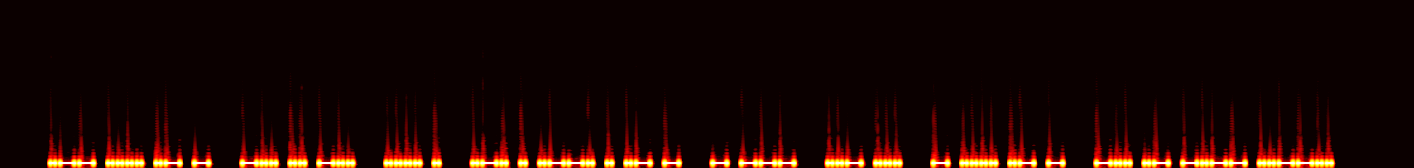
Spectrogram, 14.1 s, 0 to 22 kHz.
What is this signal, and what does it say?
Morse code, heard as a keyed tone, about 25 wpm, 700 Hz. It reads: WHAT DID HE REPEAT TO US THAT DAY?
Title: Sentences from Top 1600 Words 25wpm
